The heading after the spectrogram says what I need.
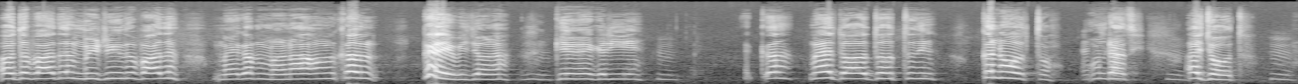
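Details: Speech impairment with stammering and unclear articulation in a young Sikh man with a disabled hand; the problem has been present since birth.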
